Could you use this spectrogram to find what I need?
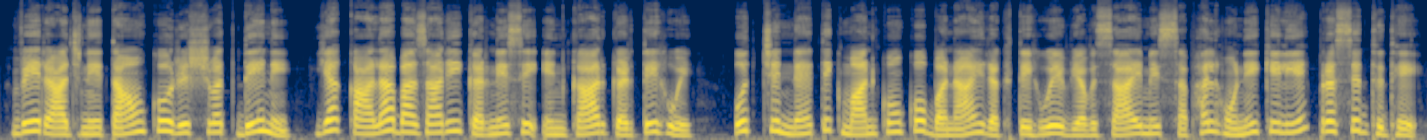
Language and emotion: Hindi, neutral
